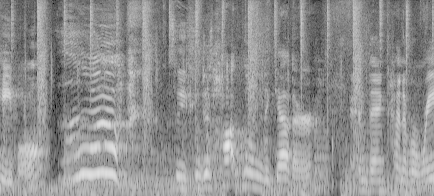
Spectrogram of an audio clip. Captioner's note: groans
